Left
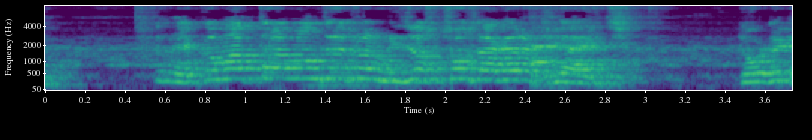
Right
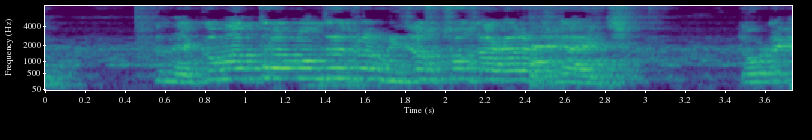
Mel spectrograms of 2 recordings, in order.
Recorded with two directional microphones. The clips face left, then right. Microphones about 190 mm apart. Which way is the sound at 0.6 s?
20° left (ahead or behind).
